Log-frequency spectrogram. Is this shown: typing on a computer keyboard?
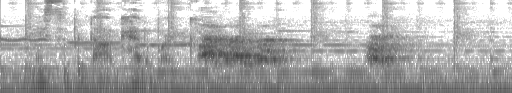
no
